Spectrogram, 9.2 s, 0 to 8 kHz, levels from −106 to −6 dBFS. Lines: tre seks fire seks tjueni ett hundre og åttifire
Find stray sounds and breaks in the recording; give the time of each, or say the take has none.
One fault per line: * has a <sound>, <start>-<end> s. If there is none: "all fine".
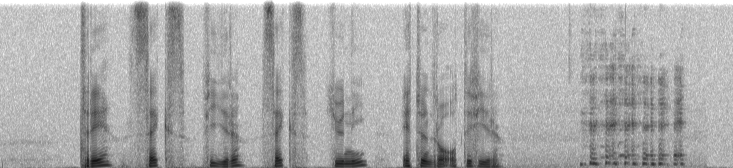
* has a laugh, 7.1-8.7 s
